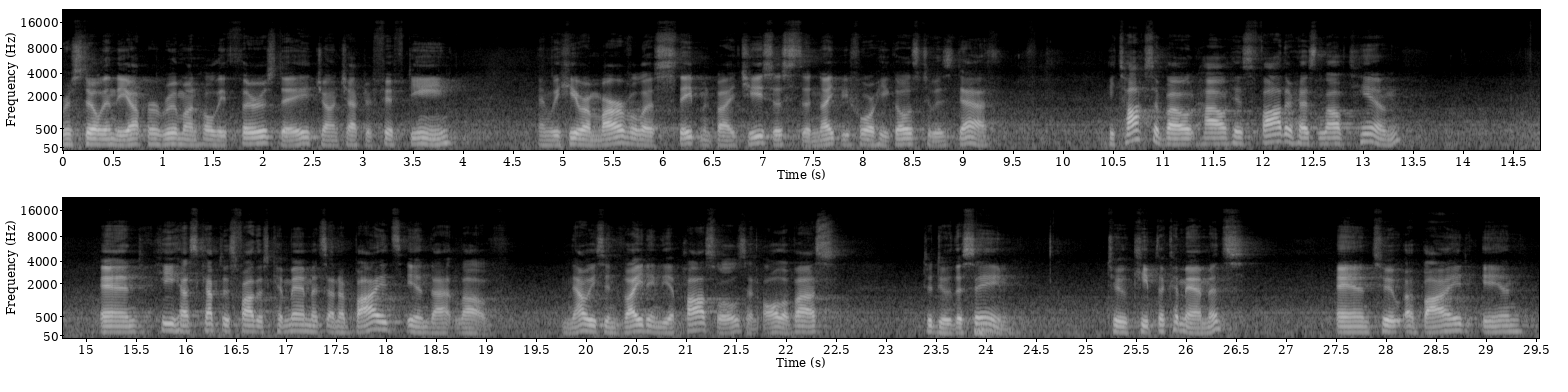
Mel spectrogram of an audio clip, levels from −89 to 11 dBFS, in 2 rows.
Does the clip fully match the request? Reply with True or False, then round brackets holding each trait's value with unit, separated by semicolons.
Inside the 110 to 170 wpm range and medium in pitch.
False (140 wpm; 125 Hz)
